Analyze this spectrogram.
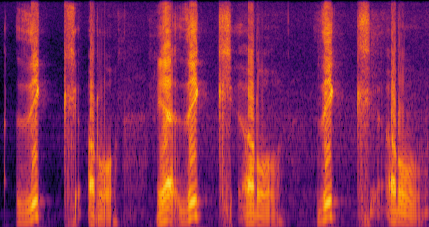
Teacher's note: Kaf ada sifatnya ketika dia sukun ada namanya sifat syiddah syiddah yaitu huruf yang dia memiliki ee sifat yaitu suaranya tertahan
